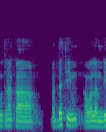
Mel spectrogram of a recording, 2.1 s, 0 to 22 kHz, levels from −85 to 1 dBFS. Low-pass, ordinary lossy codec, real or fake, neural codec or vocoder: none; none; fake; codec, 16 kHz, 4.8 kbps, FACodec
